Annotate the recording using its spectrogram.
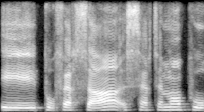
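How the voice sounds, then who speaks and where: Against a quiet background, a woman with a fairly low pitch and a non-native accent speaks at a very slow pace in monotone, flat intonation. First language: not French (speaking French). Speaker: therapist. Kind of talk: panel discussion. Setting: live event with audience. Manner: halting, searching for words.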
